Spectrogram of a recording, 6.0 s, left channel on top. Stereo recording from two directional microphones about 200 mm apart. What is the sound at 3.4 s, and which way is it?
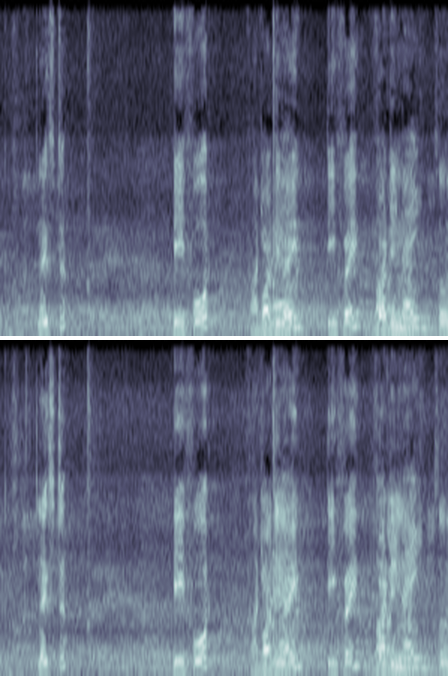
Speech, 45° left (ahead or behind).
